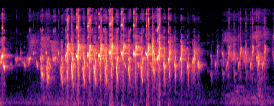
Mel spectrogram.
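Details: Chattering sooty-headed bulbul song intended as a bird-catching lure: a swelling burst of fast, scratchy notes lasting about three seconds, fading into softer scattered twitters.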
